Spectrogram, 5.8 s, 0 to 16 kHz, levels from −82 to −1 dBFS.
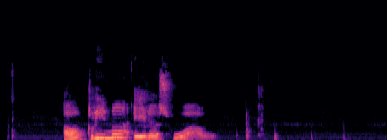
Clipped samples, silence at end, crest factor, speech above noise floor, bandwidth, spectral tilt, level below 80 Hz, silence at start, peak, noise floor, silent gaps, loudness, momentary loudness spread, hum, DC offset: under 0.1%; 1.65 s; 18 dB; 46 dB; 8.2 kHz; -4.5 dB/octave; -86 dBFS; 0.95 s; -10 dBFS; -70 dBFS; none; -24 LUFS; 14 LU; none; under 0.1%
